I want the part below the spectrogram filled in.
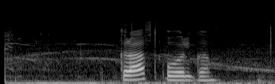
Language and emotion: Russian, neutral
